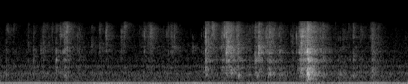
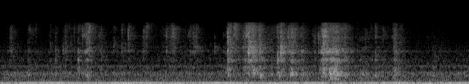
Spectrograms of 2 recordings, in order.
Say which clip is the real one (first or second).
first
